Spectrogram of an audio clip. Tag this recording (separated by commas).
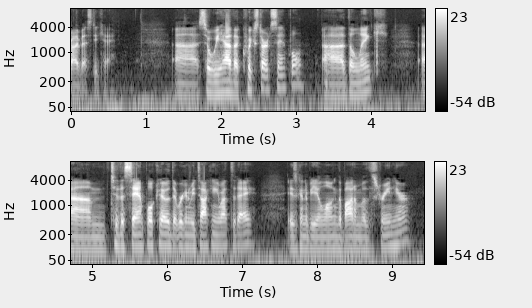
Speech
